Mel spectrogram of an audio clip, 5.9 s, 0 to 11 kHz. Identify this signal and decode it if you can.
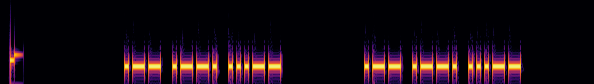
Morse code, heard as a keyed tone, about 32 wpm, 700 Hz. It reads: WP3 WP3
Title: USA Call Sign Prefixes - Repeated 2x - 30wpm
